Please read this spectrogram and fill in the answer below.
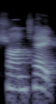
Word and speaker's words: Chante: So just to make sure I'm pronouncing your name correctly, it's Chante, correct? Yes, yes, it's French.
